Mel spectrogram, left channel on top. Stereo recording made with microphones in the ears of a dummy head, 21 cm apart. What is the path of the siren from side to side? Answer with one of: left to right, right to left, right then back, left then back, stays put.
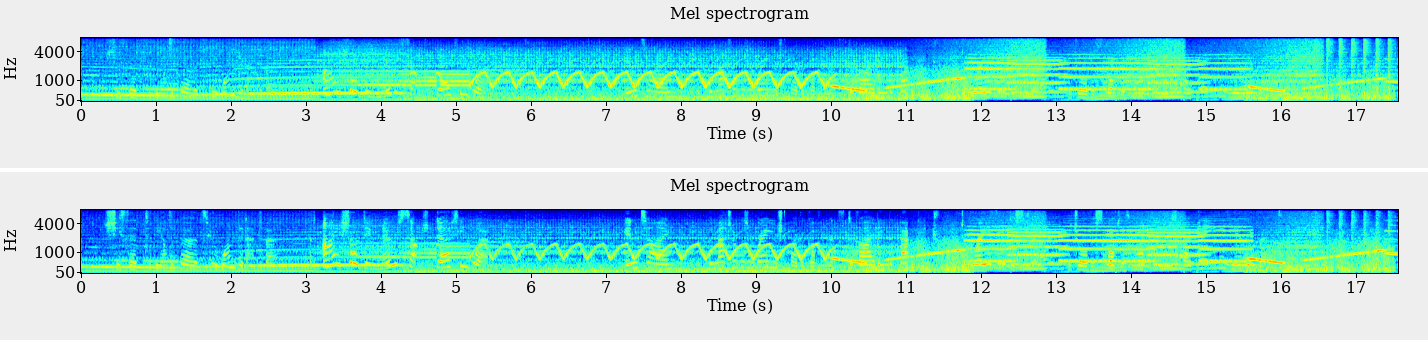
left to right.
